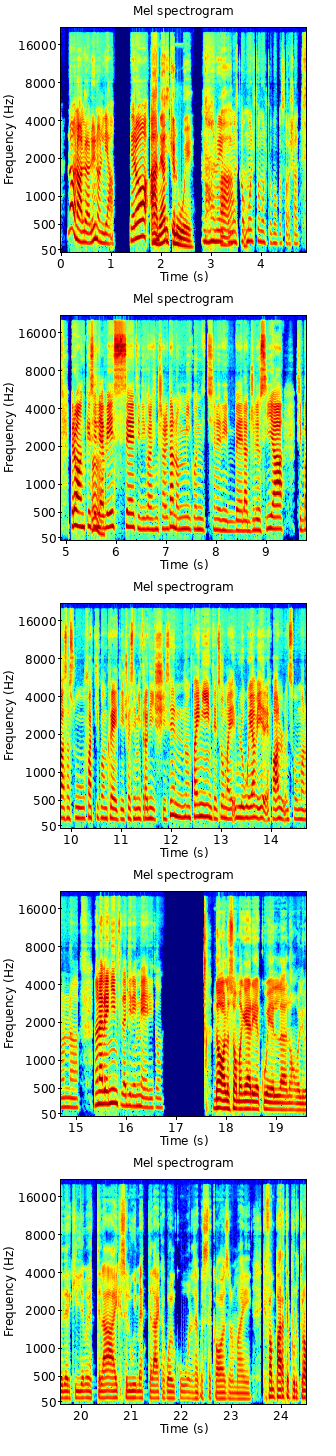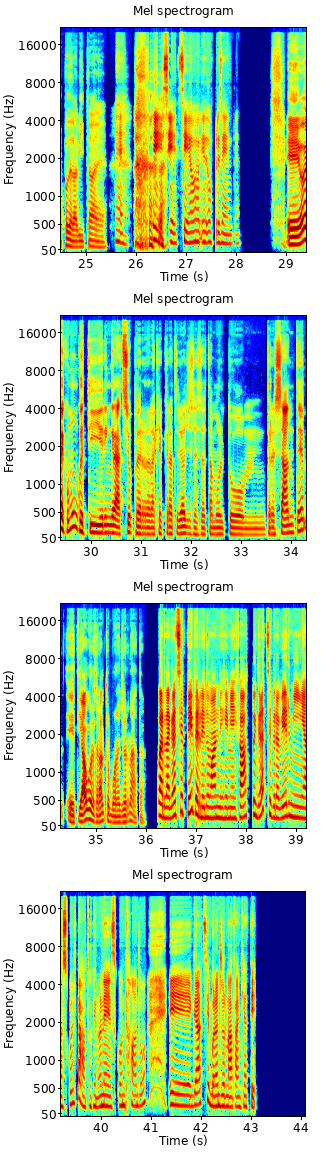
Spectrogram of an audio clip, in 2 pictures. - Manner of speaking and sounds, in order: "allora" said as "alloa"; laughing while speaking: "no"; "sincera verità" said as "sinceaviità"; "gelosia" said as "geliosia"; chuckle; "interessante" said as "nteressante"; laughing while speaking: "ascoltato"; laughing while speaking: "scontato"
- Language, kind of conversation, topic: Italian, podcast, Che ruolo hanno i social media nella visibilità della tua comunità?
